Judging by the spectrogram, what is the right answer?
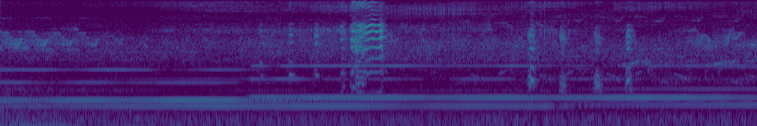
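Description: A chicken clucks intermittently in the Lord of the Rings Online game, with a few short clucking calls over a steady hum of game ambience and sustained tones, no talking.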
